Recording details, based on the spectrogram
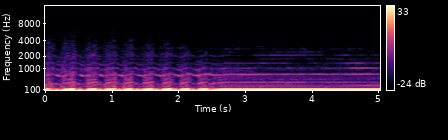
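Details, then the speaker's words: Owatonna 260 swather, first start of the season on a weaker battery: cranks with even pulses a couple of seconds, catches promptly and settles into a steady smooth run; normal start and run. "hopefully this starts with the weaker battery perfect see it once you running it runs great or fires up great just that side of the head"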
